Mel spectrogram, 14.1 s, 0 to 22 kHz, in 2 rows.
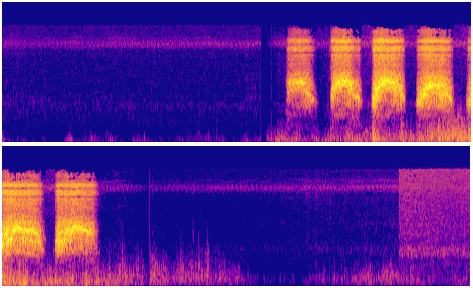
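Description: A hand-blown predator call (fox whistle) giving six loud squealing calls about 0.7 s apart, a distress cry meant to draw a predator in, over a low rumble.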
